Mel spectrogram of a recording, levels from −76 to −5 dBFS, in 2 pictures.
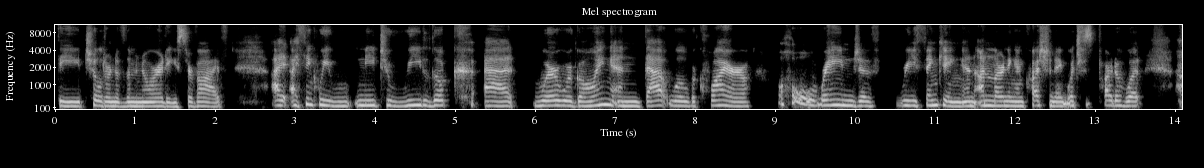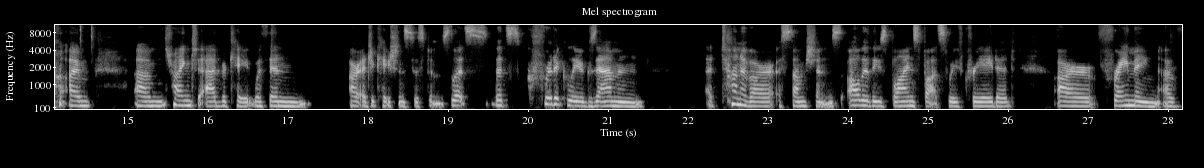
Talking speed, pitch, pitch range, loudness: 135 wpm, 180 Hz, 170-200 Hz, -22 LUFS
